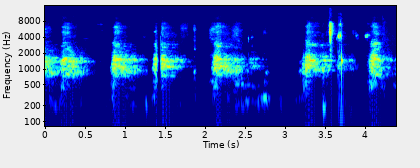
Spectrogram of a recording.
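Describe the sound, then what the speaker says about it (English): A dog barks in repeated bursts of about half a second each, loud and close, with a few quicker yips toward the end, heard during an online municipal arts commission meeting. "I'm really sorry about my dog."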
